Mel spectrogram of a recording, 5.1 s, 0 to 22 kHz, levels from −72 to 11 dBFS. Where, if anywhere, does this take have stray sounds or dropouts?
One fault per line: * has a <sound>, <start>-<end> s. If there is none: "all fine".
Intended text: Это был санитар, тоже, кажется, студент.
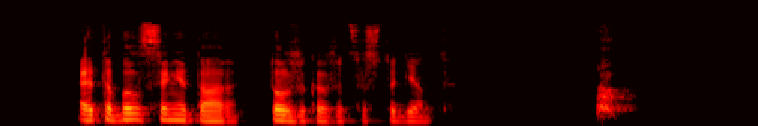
* has a bark, 4.0-4.3 s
